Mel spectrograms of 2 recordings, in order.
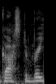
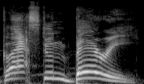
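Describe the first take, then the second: First: It is said in a plain British accent. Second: It is said in an imitated American accent. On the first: "you don't say" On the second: "you go"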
